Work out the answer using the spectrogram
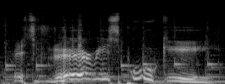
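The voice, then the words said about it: Spooky voice sounding like old man. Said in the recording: “Your spooky voice still sounds like an old man.”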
